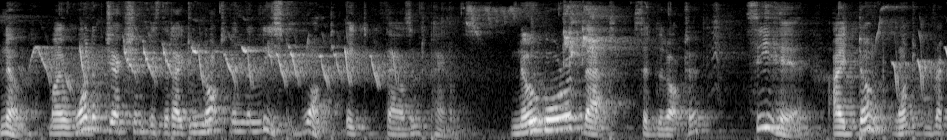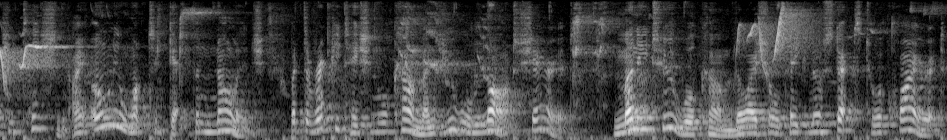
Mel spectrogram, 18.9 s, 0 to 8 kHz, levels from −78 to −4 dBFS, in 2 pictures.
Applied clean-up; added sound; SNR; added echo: none; Bird vocalization, bird call, bird song; 9 dB; reverberation time 0.8 s.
